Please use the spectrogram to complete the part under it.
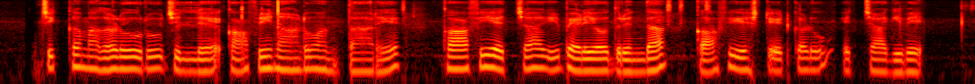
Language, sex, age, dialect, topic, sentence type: Kannada, male, 18-24, Mysore Kannada, agriculture, statement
